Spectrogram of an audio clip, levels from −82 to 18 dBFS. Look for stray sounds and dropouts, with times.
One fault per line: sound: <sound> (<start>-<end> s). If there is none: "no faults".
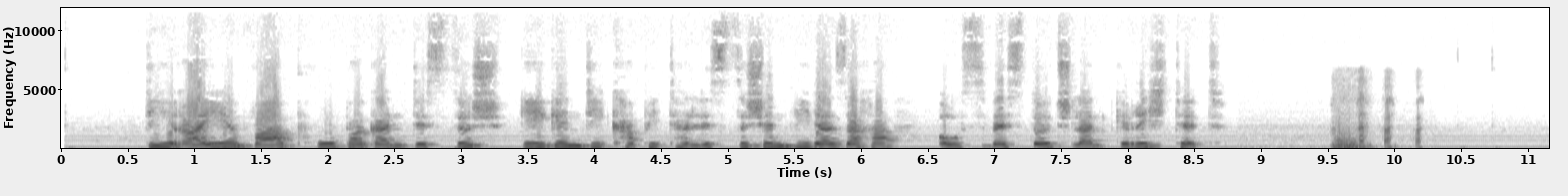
sound: laugh (9.5-10.2 s)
